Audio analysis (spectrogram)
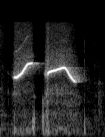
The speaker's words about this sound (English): Go on, then, give me the whistle. You can't whistle while smiling. It's because I'm right next to... I'm right up on it.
